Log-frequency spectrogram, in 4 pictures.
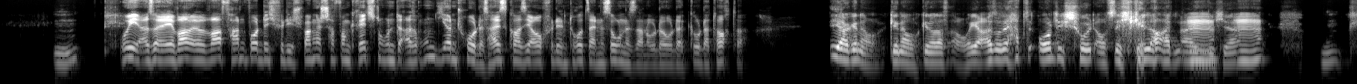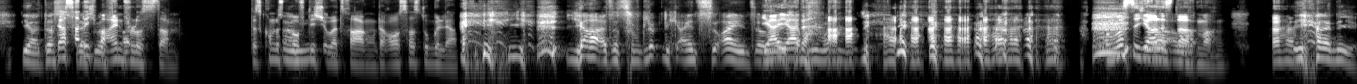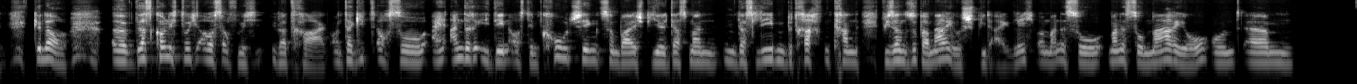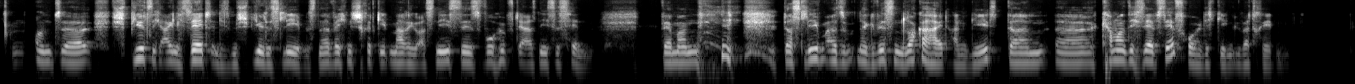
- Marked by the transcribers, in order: laughing while speaking: "geladen"; laugh; laughing while speaking: "Ja, also zum Glück nicht eins zu eins"; laugh; laughing while speaking: "da"; laugh; laughing while speaking: "ja"; giggle; lip smack; giggle; stressed: "sehr"
- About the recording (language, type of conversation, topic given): German, podcast, Wie lernst du, dir selbst freundlicher gegenüberzutreten?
